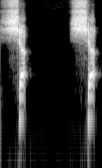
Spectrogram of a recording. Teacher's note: hamza comes with the shidda quality, like the discontinuation of our sound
